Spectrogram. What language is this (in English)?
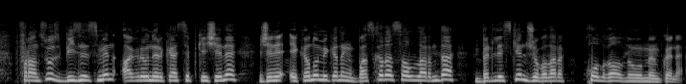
Kazakh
